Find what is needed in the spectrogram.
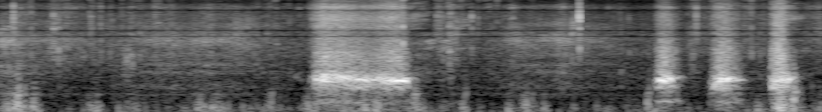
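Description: A person's heavy, voiced breathing from hard exertion on a climb: one long strained exhale about halfway through, then three quick panting breaths near the end.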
